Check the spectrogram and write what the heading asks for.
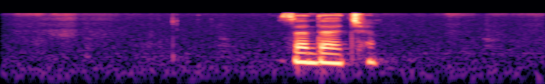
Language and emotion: Russian, neutral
